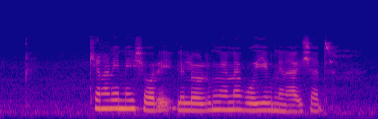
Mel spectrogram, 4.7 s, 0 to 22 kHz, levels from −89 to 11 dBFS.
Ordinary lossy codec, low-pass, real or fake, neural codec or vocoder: none; 7.2 kHz; real; none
